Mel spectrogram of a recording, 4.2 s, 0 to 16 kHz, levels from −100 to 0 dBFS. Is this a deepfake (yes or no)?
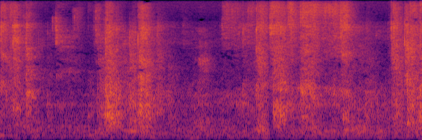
yes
